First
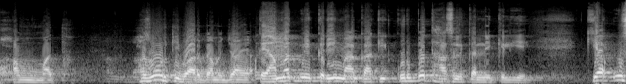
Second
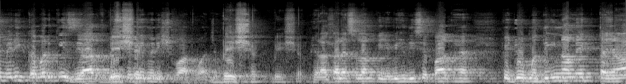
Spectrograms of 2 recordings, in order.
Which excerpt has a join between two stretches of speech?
first; 1 cut; at 2.5 s

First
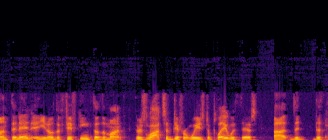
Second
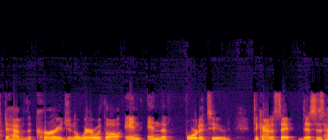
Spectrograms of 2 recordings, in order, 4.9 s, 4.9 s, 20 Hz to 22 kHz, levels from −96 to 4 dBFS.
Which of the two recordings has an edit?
first; 2 cuts; at 1.9 s, 4.0 s

